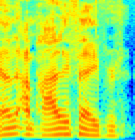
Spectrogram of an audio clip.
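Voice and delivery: soft, laid-on, put-on Texas twang. Retelling spotting front-row parking at Walmart: put-on Texas twang. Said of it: "I put on the Texas twang and everything".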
